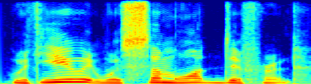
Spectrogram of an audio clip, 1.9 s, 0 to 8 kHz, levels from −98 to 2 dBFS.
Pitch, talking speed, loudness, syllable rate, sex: 185 Hz, 185 wpm, -15 LUFS, 5.8 syllables/s, male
